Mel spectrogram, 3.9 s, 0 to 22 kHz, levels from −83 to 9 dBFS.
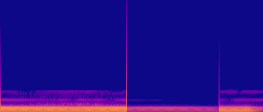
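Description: From 1.89 s to 3.28 s the sound suddenly collapses, dropping by about 22 dB. What remains is faint, with its solid centre largely gone, before full level returns at 3.28 s. The likely cause is one channel inverted: one stereo channel has flipped polarity, so whatever the two channels share cancels when they are summed to mono, leaving only their small differences.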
